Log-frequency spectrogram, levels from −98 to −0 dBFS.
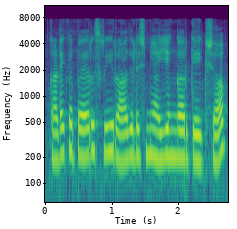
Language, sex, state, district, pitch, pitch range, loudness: Tamil, female, Tamil Nadu, Kanyakumari, 205 Hz, 190-215 Hz, -16 LUFS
